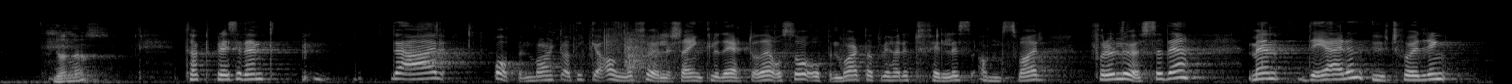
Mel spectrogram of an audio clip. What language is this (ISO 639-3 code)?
nor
